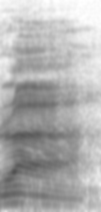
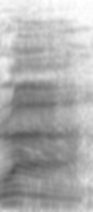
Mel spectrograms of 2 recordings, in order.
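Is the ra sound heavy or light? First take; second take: light; light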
